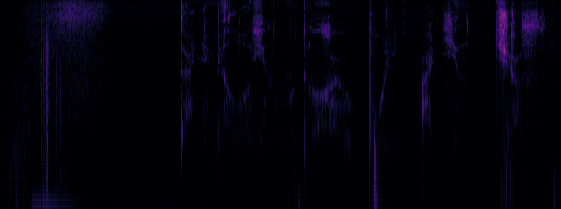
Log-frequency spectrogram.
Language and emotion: Russian, neutral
